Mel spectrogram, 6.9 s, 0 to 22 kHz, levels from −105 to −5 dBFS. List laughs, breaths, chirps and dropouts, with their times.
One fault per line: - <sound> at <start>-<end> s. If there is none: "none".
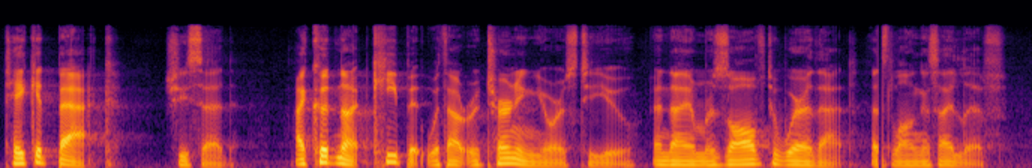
- dropout at 5.9-5.9 s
